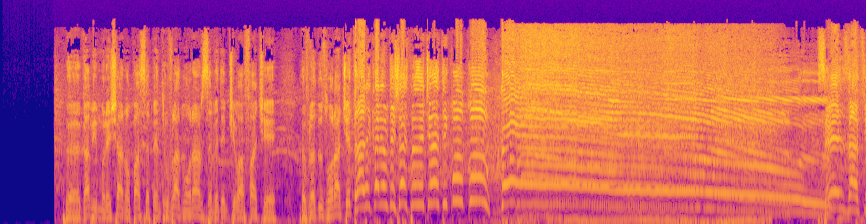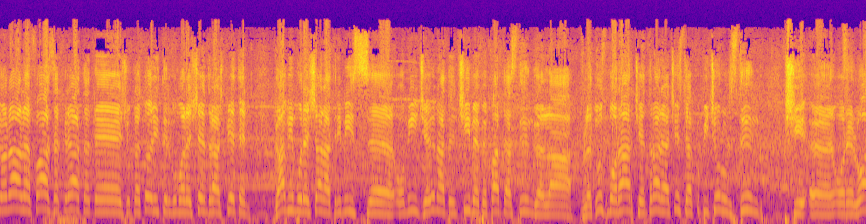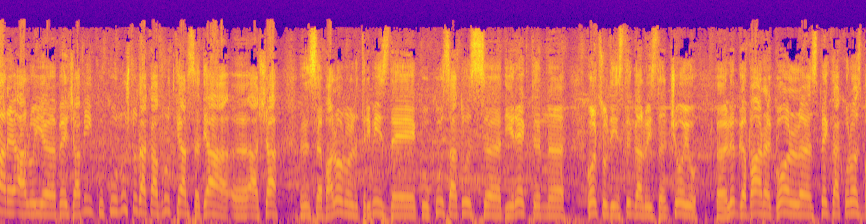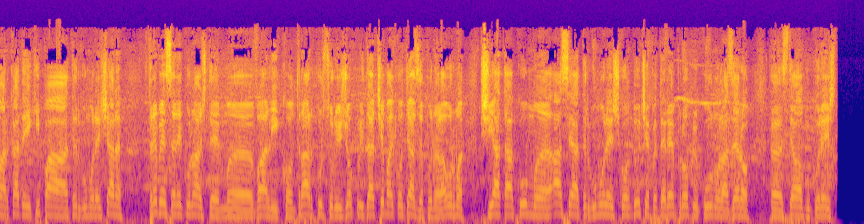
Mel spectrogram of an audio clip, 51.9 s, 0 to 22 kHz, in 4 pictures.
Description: Radio România 88- Transmisiuni sportive, momente remarcabile
01-nov-Secvente-Meci-ASA-STEAUA.mp3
